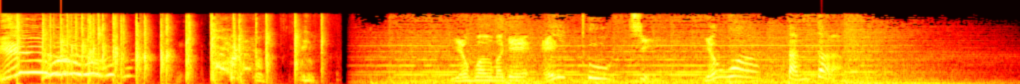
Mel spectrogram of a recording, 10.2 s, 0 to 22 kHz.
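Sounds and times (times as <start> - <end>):
applause for a guest on a talk show: 0.0 - 3.4
speech: 4.6 - 8.6.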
